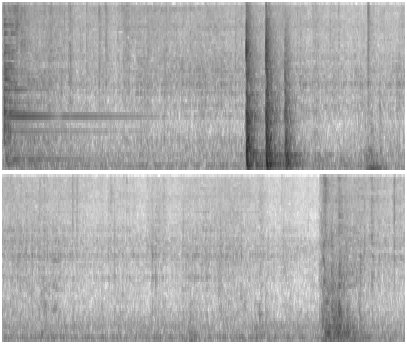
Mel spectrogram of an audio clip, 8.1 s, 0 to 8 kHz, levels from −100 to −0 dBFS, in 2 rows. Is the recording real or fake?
real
